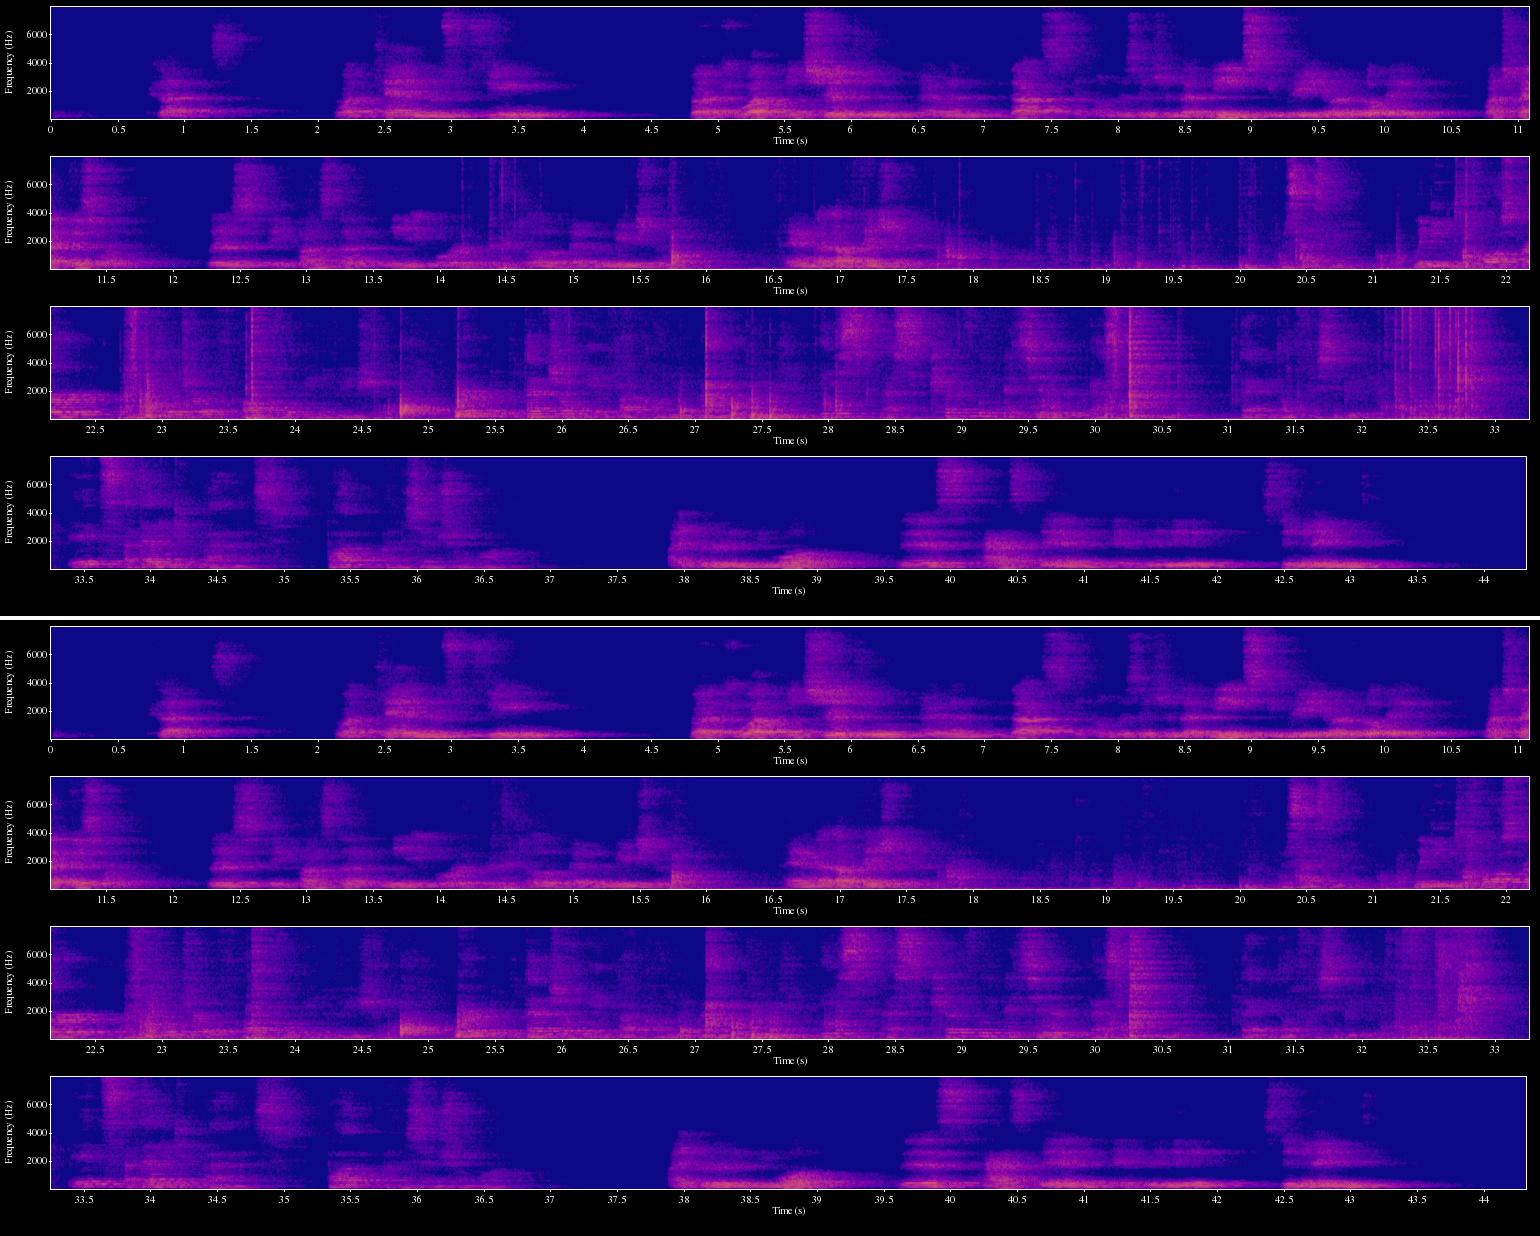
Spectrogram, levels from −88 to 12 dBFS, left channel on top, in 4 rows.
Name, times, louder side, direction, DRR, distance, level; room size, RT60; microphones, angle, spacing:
voice 1, 0.7-1.4 2.1-3.7 4.8-10.2 10.7-11.6 12.3-15.9 16.6-17.7 37.9-38.9 39.6-41.9 42.3-43.1, right 1 dB, 15° left, -6 dB, 1.0 m, -42 dB
sound 1, 14.0-32.8, left 3 dB, 70° left, 0.4 m, -48 dB
voice 2, 20.3-20.8 21.3-22.4 22.7-30.1 30.4-30.6 31.1-32.3 33.0-35.0 35.3-36.7, left 1 dB, 40° left, -6 dB, 1.3 m, -48 dB
5.6 x 2.2 x 3.2 m, 1.2 s
head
